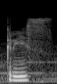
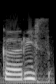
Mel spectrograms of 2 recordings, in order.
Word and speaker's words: QRIS: lain-lain kayak gitu sih Kris itu dikembangin oleh Bi agar semua transaksi itu bisa jadi cepat dan mudah Oke jadi bacanya yang tepat itu Kris ya bukan keris atau curiis Oke lanjut menurut Kak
